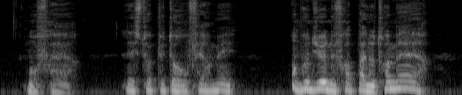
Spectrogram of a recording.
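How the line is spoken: Terrified cry. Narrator (French): s'écria Amandine épouvantée

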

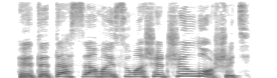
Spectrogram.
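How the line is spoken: Yelling. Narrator (Russian): завопил Руфус Анубис

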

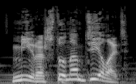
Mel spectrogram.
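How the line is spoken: Shouting. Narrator (Russian): закричал

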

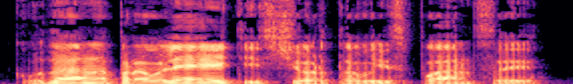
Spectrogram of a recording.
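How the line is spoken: Rude question. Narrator (Russian): грубо спросил Филипп

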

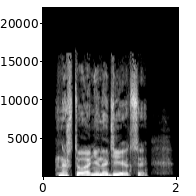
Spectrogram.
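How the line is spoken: Growled. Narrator (Russian): прорычал Драги

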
